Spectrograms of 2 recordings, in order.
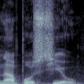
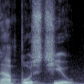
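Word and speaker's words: apostille: certificate with an an aposto right that there are two pronunciations an apost or an apple Ste and uh you cannot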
